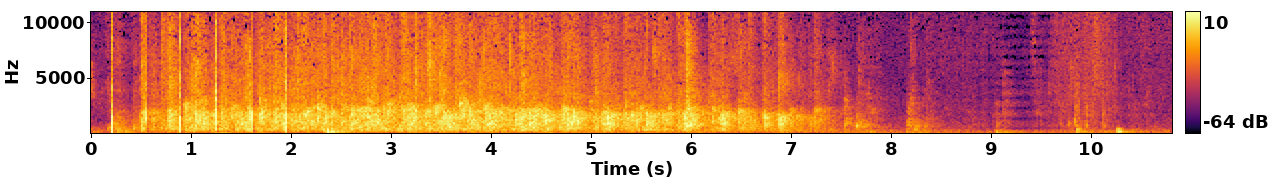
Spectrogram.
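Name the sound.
audience applause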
